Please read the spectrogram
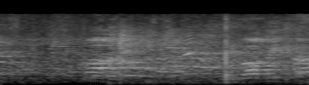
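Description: Voices calling out across an outdoor football pitch, with a football kicked once: a sharp thud near the end.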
